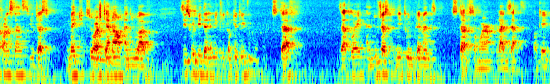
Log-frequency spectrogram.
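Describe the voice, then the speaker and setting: A man who is a non-native English speaker gives an informal technical lightning talk, explaining step by step and often checking in with a short tag question. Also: low-pitched. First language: not English. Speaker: conference speaker. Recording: distant mic, echoey room, faint noise.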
